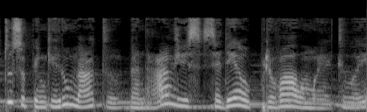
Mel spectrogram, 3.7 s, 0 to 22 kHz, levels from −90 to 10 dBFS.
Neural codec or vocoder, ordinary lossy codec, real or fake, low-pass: codec, 32 kHz, 1.9 kbps, SNAC; MP3, 48 kbps; fake; 14.4 kHz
